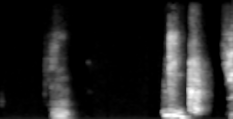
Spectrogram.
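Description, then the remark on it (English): A short voiced intake, then after a brief pause a sharp, loud sneeze erupts in two quick bursts, with another starting just as it ends. “Sorry, I got sneezed, child.”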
